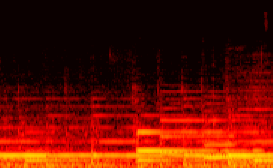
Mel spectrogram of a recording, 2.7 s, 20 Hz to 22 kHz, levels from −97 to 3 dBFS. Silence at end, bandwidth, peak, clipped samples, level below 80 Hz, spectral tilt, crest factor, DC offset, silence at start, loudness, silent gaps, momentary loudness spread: 0 s; 3.2 kHz; -20 dBFS; under 0.1%; -48 dBFS; -11.5 dB/octave; 12 dB; under 0.1%; 0 s; -35 LUFS; none; 7 LU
